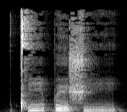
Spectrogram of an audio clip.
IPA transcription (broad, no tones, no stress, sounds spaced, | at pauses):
tʼ i p e ʃ i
